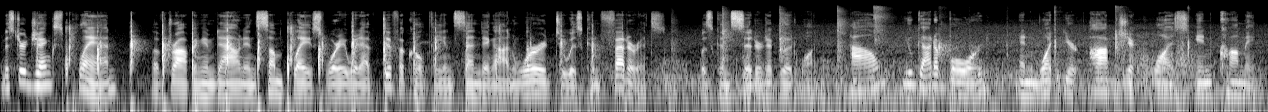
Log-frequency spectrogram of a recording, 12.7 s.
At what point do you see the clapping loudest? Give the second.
2 s.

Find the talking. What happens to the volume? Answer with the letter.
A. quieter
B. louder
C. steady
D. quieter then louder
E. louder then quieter
C.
